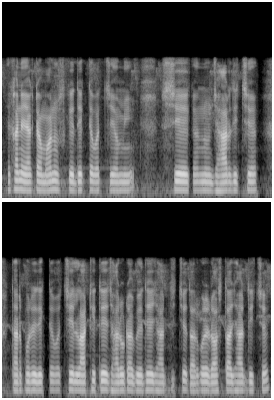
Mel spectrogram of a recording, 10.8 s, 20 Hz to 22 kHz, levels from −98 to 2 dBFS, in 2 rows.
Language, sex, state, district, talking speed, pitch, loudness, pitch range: Bengali, male, West Bengal, Dakshin Dinajpur, 120 wpm, 130 Hz, -21 LUFS, 130-135 Hz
